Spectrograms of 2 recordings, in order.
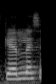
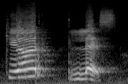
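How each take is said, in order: First: Said in the usual way. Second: careless slowly split as care, लेस; syllable by syllable. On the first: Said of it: "यानी क्या होता है". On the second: Shown as a demonstration. Teacher breaking the last word up, syllable by syllable. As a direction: pause between care and लेस. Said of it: "words को तोड़ना आ रहा है".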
